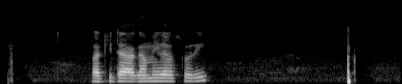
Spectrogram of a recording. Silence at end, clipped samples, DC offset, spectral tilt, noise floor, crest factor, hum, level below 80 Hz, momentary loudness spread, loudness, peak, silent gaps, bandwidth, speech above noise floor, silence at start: 0.5 s; under 0.1%; under 0.1%; -9.5 dB/octave; -58 dBFS; 22 dB; none; -44 dBFS; 9 LU; -21 LUFS; 0 dBFS; none; 6.6 kHz; 39 dB; 0.9 s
